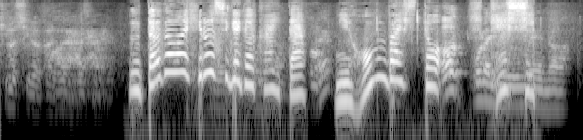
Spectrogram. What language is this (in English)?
Japanese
